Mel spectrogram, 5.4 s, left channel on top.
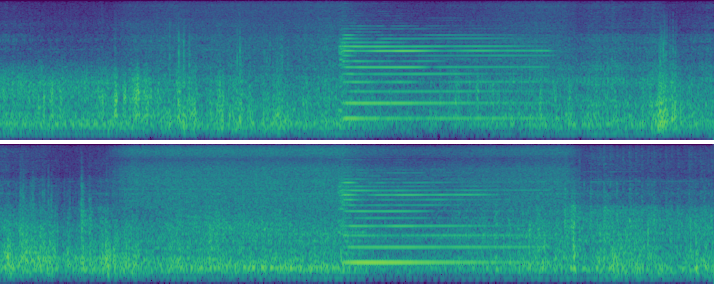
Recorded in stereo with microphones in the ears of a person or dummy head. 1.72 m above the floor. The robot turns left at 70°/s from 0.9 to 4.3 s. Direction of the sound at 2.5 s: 140° right.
